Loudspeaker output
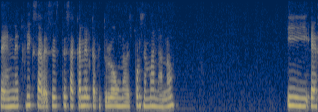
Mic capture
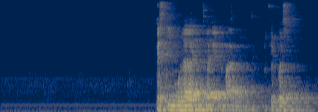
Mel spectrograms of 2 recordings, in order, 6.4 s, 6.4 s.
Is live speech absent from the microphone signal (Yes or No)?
No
